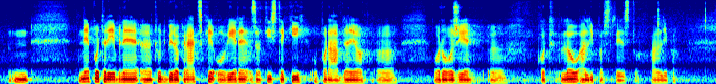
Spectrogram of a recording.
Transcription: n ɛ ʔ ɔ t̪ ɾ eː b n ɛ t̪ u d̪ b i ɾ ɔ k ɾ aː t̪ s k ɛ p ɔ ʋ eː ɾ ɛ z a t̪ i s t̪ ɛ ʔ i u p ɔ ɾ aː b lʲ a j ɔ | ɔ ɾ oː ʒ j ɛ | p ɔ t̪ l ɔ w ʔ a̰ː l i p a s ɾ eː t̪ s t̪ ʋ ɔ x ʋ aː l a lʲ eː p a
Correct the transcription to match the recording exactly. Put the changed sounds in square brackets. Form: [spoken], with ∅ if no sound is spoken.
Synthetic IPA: n ɛ [p] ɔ t̪ ɾ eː b n ɛ t̪ u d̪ b i ɾ ɔ k ɾ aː t̪ s k ɛ [ʔ] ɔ ʋ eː ɾ ɛ z a t̪ i s t̪ ɛ [k] i u p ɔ ɾ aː b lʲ a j ɔ | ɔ ɾ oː ʒ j ɛ | [k] ɔ t̪ l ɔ w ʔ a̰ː l i p a s ɾ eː t̪ s t̪ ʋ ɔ x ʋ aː l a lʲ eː p a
